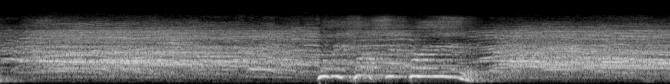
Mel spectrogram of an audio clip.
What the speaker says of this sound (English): the crowd's saying no.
